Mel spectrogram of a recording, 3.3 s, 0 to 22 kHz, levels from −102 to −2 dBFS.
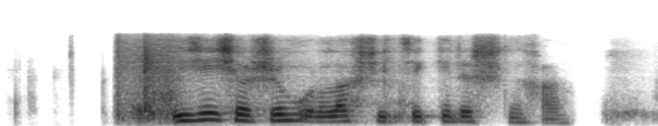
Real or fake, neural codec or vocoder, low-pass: fake; codec, 16 kHz, 0.9 kbps, LongCat-Audio-Codec; 7.2 kHz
